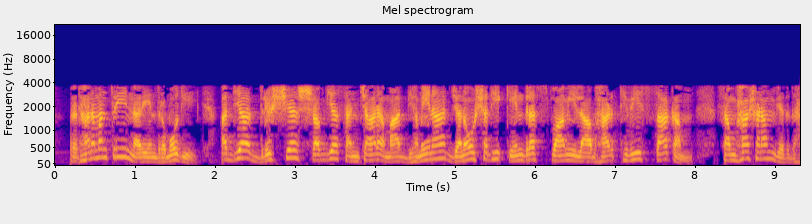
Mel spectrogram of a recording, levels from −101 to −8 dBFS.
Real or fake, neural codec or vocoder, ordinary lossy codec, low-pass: real; none; none; 3.6 kHz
